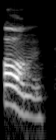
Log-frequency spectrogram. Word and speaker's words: Om: That's right, it's called Om, or it's spelled A-U-M or O-M.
